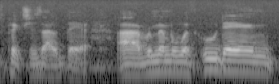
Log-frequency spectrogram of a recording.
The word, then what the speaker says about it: Uday: Remember with Uday and Qusay, if I'm pronouncing their names correctly, That's correct.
